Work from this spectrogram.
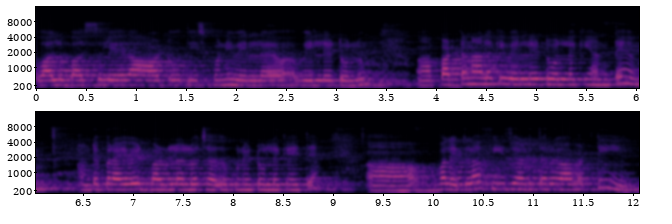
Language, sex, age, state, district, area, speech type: Telugu, female, 18-30, Telangana, Warangal, rural, spontaneous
